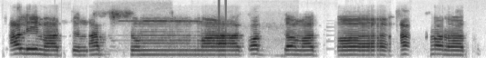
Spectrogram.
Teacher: আইনটাকে গলার মধ্যে নিয়ে উচ্চারণ করতে চেষ্টা করার কারণে একটু টান তৈরি হয়ে যাচ্ছে। এটুকু হবে না, প্রয়োজনে স্বাভাবিক পড়েন, আইন ভালোভাবে উচ্চারণ না হলেও টান দেওয়া যাবে না।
